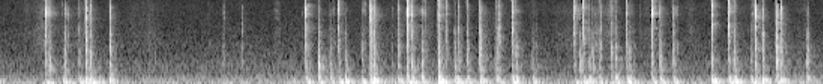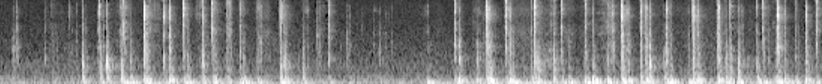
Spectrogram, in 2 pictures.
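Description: Long holographic acrylic nails type continuously on a MacBook Pro keyboard with black plastic keycaps in an aluminium body. Quick, bright clicks come in dense bursts over a soft low thump, with brief quieter pauses between bursts of typing.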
